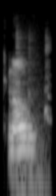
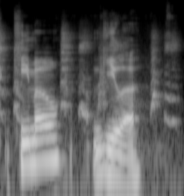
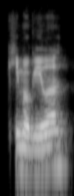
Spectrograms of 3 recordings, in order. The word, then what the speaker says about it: Kimogila: It's Chemo Gila. Kimogila. Yep. That's. I feel like it should just be called Kamogula. Like it just seems like it sounds better. It's either Kimogila or Kimogala, one of the two.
